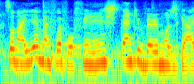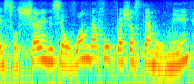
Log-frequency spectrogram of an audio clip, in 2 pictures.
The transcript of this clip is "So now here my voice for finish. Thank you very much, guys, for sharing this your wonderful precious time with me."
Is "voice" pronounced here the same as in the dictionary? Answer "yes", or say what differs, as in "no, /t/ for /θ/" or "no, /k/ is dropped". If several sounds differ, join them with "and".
no, /f/ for /v/ and /s/ is dropped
